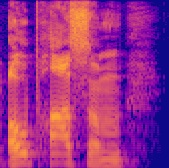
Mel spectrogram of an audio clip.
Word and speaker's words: opossum: Why would you put the O at the beginning of opossum if it's not to be pronounced? – Why is there an L in colonel?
